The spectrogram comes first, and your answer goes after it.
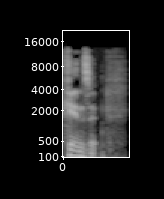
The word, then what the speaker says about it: Kensett: week to Kensit Arkansas okay and it is pronounced kenit because I did saw several local news uh broadcasts that proved that uh Ken k n s TT so you say KET no it's it's kinet down there I imagine and it's funny hearing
